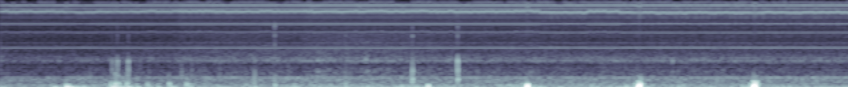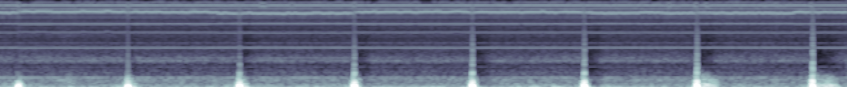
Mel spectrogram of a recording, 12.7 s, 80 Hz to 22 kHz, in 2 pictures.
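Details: Korotkoff sounds recorded with a MAX9814 microphone amplifier: regular sharp tapping pulse sounds, about 71 a minute, beginning and growing louder.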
